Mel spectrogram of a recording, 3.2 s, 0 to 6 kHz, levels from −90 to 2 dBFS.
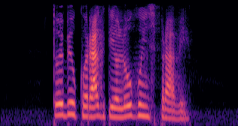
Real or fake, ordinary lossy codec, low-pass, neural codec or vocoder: real; AAC, 24 kbps; 5.4 kHz; none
